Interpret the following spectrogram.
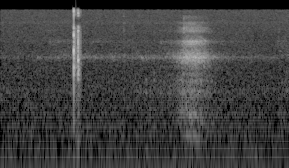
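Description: A sharp computer-mouse click about half a second in. A short sniff through the nose follows near the middle, over faint room tone.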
